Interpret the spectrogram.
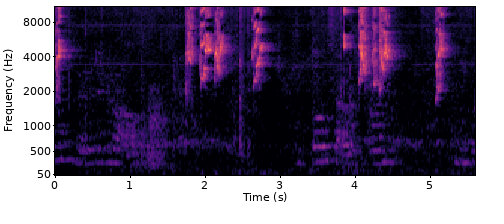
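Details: High, rapid canary chirps and short trills sung in the morning. Soft low murmuring runs beneath the first second, and the bird phrases are broken by brief pauses.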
